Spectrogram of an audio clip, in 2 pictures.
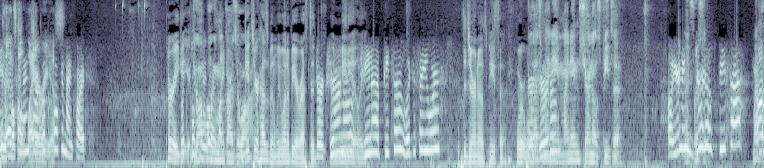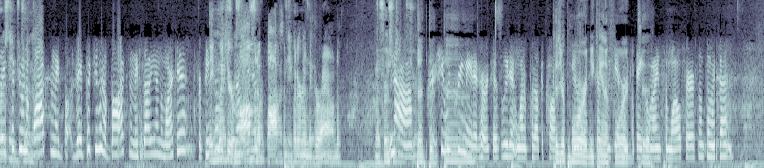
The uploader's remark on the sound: …'s Personal Prank Phone Calls Collection.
